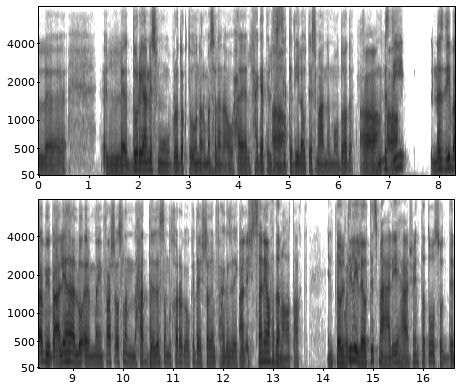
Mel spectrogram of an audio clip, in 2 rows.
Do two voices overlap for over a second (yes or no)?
no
